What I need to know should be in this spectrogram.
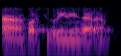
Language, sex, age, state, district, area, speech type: Malayalam, male, 18-30, Kerala, Idukki, rural, conversation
